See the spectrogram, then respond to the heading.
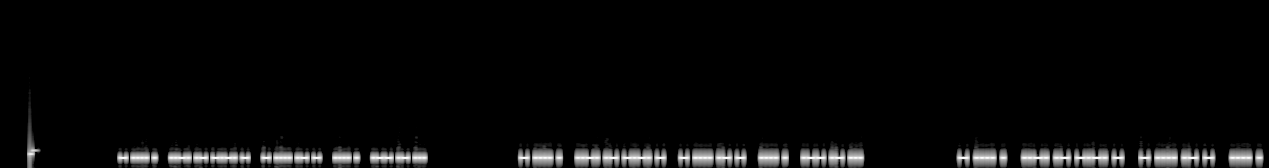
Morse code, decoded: THE FACT THAT HE WAS THE FACT THAT HE WAS THE FACT THAT HE

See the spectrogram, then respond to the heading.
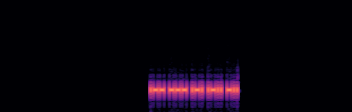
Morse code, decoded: WORLD

